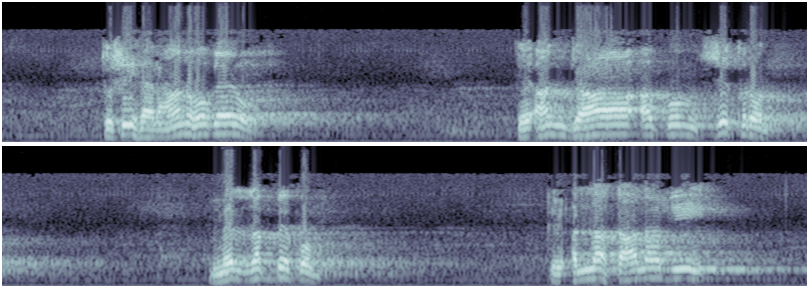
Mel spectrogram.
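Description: An elderly man preaches loudly in bursts through a microphone, echoing in a large hall.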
